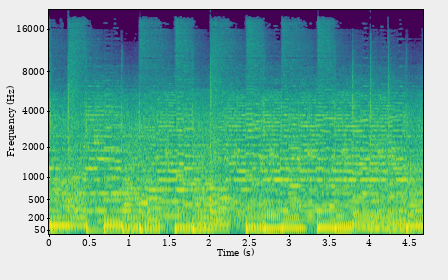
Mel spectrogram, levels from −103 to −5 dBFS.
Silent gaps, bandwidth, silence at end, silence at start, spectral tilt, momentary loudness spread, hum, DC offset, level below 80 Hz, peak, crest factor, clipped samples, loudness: none; 19 kHz; 0 s; 0 s; -5.5 dB/octave; 1 LU; none; under 0.1%; -18 dBFS; 0 dBFS; 12 dB; under 0.1%; -12 LUFS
